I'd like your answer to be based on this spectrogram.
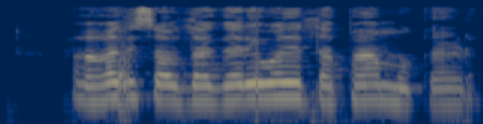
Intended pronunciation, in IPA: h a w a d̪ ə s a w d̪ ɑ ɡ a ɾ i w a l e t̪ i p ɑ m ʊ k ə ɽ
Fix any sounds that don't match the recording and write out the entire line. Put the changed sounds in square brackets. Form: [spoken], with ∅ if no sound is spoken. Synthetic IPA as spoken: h a [ɣ] a d̪ ə s a w d̪ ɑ ɡ a ɾ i w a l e t̪ [a] p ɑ m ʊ k ə ɽ

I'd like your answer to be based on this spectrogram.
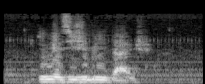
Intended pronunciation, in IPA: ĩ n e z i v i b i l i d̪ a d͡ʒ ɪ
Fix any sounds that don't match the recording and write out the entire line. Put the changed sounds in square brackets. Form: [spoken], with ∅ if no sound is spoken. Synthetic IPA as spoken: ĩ n e z i [ʒ] i b i l i d̪ a d͡ʒ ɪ

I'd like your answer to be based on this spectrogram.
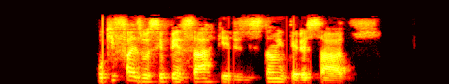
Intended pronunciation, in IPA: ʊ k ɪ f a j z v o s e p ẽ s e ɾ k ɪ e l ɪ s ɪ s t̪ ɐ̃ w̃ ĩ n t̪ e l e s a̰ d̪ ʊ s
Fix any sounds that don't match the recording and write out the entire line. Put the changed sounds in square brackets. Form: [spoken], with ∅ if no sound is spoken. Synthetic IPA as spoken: ʊ k ɪ f a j z v o s e p ẽ s [a] ɾ k ɪ e l ɪ [z] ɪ s t̪ ɐ̃ w̃ ĩ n t̪ e [ɾ] e s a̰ d̪ ʊ s

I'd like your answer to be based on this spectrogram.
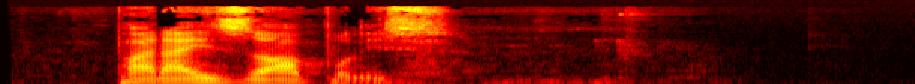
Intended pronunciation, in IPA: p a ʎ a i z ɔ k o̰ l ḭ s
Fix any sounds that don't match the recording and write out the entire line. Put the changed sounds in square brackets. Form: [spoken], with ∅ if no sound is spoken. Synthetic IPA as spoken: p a [ɾ] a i z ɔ [p] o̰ l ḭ s

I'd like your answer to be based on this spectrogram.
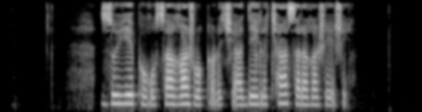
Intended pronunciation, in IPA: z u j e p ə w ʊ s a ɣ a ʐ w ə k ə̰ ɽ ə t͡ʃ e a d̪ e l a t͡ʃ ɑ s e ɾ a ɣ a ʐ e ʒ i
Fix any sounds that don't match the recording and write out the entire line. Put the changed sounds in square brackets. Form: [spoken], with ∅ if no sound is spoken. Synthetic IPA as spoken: z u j e p ə [ɣ] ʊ s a ɣ a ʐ w ə k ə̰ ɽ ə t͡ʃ e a d̪ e l a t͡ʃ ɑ s [a] ɾ a ɣ a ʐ e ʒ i

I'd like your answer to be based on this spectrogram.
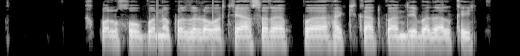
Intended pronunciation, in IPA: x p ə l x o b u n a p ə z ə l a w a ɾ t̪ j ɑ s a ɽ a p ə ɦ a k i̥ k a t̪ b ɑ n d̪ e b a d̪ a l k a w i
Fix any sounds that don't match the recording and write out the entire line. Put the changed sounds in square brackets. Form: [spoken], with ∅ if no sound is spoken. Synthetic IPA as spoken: x p ə l x o b u n a p ə z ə [ɽ] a w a ɾ t̪ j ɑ s a [ɾ] a p ə ɦ a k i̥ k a t̪ b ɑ n d̪ e b a d̪ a l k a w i

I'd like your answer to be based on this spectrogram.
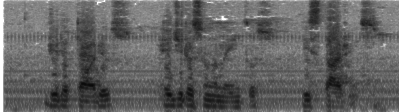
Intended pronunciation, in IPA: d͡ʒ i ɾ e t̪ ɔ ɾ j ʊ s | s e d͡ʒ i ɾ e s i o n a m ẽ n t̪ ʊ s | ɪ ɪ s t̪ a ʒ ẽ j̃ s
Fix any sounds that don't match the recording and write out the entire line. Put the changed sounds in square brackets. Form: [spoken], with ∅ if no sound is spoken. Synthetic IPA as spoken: d͡ʒ i ɾ e t̪ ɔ ɾ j ʊ s | [h] e d͡ʒ i ɾ e s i o n a m ẽ n t̪ ʊ s | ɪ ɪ s t̪ a ʒ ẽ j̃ s

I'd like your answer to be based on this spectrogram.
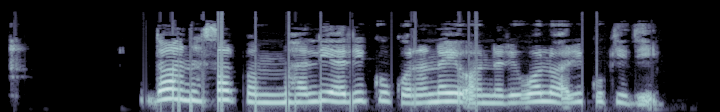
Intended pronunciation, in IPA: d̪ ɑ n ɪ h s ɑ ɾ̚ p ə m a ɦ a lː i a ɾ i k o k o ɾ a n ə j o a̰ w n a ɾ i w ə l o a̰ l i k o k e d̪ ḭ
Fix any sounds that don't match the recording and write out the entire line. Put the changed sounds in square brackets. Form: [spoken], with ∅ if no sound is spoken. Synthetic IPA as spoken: d̪ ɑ n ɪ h s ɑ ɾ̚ p ə m a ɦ a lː i a ɾ i k o k o ɾ a n ə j o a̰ w n a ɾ i w [ɑ] l o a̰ [ɾ] i k o k e d̪ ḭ

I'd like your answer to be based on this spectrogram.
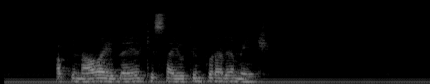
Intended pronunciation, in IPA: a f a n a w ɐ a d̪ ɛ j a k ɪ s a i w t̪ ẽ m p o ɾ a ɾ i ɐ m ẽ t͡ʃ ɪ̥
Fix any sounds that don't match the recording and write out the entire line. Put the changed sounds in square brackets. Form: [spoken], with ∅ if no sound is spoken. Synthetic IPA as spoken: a f [i] n a w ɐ [i] d̪ ɛ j [ɐ] k ɪ s a i w t̪ ẽ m p o ɾ a ɾ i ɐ m ẽ t͡ʃ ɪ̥

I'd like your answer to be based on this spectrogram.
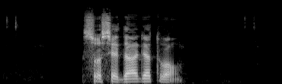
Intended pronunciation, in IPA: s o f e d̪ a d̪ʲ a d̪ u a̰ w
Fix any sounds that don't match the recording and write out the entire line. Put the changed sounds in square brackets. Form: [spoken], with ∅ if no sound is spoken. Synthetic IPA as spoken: s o [s] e d̪ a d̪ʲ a [t̪] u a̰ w

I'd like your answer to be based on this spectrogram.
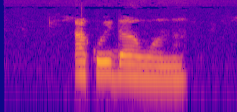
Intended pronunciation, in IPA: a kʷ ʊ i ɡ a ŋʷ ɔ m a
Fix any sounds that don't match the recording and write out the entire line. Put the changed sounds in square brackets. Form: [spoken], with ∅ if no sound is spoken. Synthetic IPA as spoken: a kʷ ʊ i [d] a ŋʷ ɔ [n] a

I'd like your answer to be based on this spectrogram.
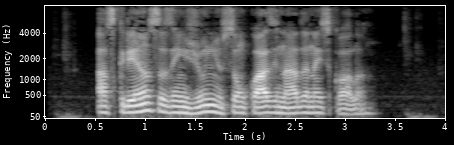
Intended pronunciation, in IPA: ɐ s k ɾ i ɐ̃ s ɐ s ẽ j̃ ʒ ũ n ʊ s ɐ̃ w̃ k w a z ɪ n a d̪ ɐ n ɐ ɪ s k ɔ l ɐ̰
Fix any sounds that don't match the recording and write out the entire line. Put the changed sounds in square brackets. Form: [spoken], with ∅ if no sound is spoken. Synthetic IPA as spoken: ɐ s k ɾ i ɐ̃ s ɐ [z] ẽ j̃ ʒ ũ [ɲ] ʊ s ɐ̃ w̃ k w a z ɪ n a d̪ ɐ n ɐ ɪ s k ɔ l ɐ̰

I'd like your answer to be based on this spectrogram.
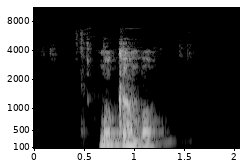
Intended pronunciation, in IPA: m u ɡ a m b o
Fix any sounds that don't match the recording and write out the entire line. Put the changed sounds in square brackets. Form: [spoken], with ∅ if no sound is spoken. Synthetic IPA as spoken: m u [k] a m b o

